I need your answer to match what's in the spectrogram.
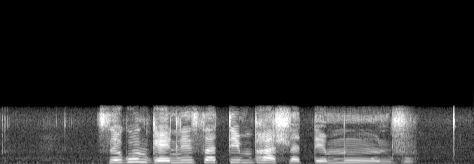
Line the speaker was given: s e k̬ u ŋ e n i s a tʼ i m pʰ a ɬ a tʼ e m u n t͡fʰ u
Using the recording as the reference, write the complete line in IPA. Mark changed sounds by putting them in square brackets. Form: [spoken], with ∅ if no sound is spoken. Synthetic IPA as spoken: s e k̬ u ŋ e n i s a tʼ i m pʰ a ɬ a tʼ e m [uː] n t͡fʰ u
